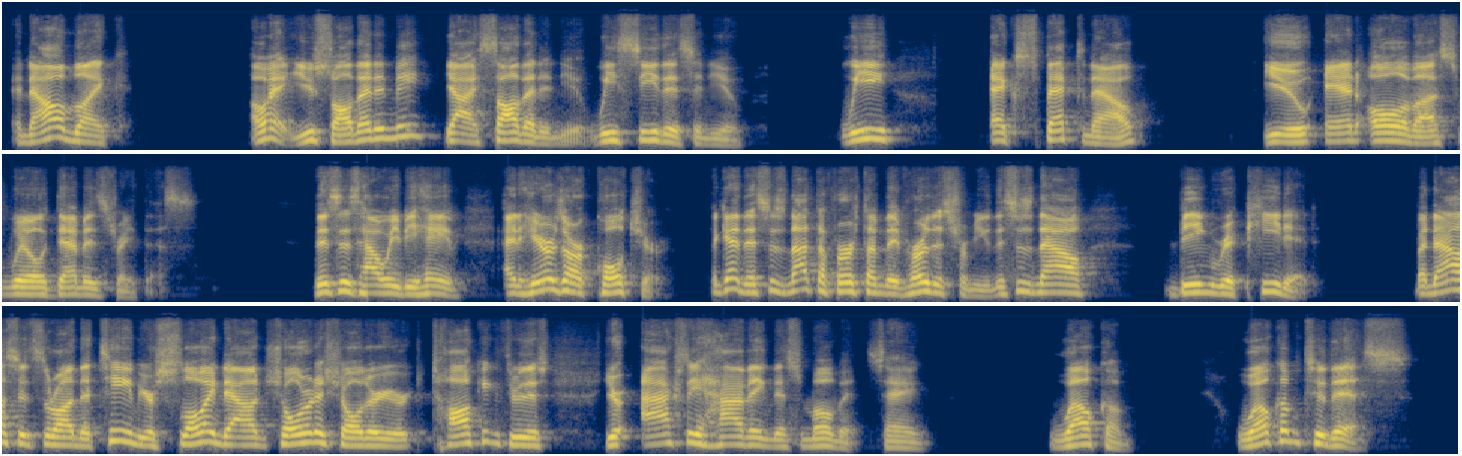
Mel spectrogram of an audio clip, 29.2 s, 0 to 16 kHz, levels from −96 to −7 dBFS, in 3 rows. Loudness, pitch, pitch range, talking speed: -16 LUFS, 155 Hz, 135-180 Hz, 175 wpm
